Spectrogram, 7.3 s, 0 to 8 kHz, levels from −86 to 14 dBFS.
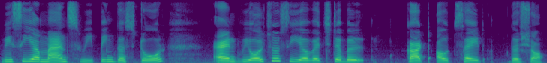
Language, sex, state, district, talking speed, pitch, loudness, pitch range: English, female, Karnataka, Bangalore, 140 wpm, 210 Hz, -19 LUFS, 195-230 Hz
